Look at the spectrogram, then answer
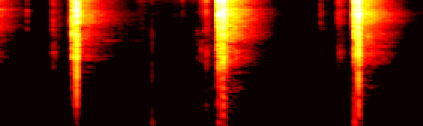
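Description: A Rumble black double-action OTF automatic dagger knife fires three times via its trigger, each a sharp metallic snap with a brief ringing tail, spaced about a second apart in quiet surroundings.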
